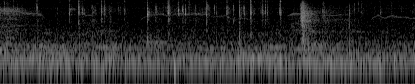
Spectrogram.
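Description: Faint typing on a computer keyboard: a run of irregular key clicks as text is entered.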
